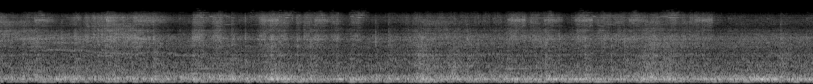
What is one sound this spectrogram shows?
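A fiery whirlwind roars and swirls.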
